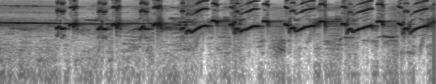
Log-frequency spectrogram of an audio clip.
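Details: Female oriental magpie-robin, used as a lure for silent males. A long thin steady whistle with soft chips gives way to repeated upward-sliding whistles, roughly two per second, crisp and high.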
